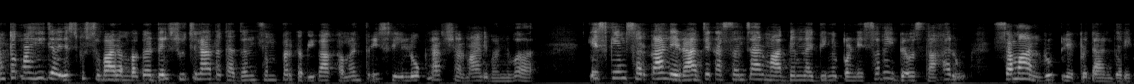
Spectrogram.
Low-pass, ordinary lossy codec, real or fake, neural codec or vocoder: 7.2 kHz; none; fake; codec, 44.1 kHz, 2.6 kbps, SNAC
